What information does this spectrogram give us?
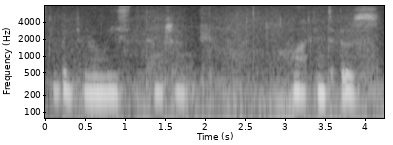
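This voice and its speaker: A woman whispering softly and slowly in a soothing ASMR medical roleplay, as a chiropractor tending a client. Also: a little high, completely flat delivery, noisy background. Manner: soft, slow, soothing whispering. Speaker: ASMR performer playing a chiropractor.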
